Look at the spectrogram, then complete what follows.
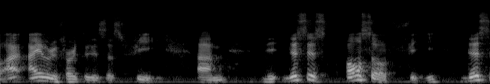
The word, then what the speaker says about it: phi: This is the letter phi, okay, in Greek. Sometimes some people call this phi.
